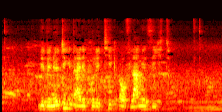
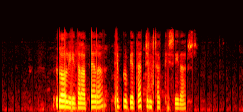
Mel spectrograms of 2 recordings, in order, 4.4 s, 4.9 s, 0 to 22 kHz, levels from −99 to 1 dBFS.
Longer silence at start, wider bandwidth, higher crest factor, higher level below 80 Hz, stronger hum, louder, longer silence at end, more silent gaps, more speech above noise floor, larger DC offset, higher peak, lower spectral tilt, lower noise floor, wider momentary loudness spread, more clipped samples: second, 0.05 s vs 1.1 s; first, 11 kHz vs 7.6 kHz; about the same, 22 dB vs 22 dB; about the same, -58 dBFS vs -58 dBFS; neither; first, -21 LUFS vs -25 LUFS; second, 0 s vs 0.95 s; neither; second, 21 dB vs 44 dB; neither; about the same, -2 dBFS vs -4 dBFS; first, -6 dB/octave vs -4.5 dB/octave; second, -41 dBFS vs -68 dBFS; first, 22 LU vs 13 LU; neither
